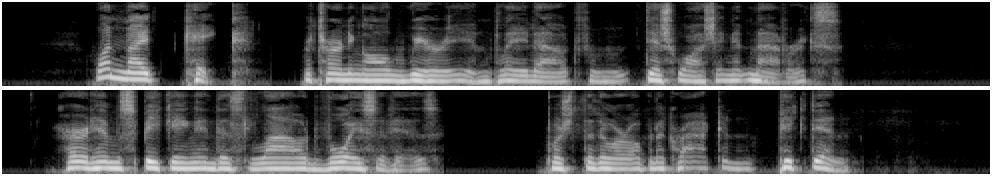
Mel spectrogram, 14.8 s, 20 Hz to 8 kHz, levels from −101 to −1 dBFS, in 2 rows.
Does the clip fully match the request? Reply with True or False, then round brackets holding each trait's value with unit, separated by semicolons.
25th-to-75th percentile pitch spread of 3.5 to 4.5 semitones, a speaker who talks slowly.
False (2.5 semitones; 130 wpm)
